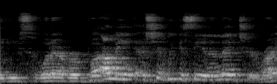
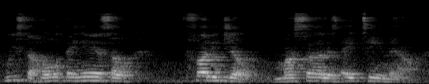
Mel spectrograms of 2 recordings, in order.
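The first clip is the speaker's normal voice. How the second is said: ordinary talk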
